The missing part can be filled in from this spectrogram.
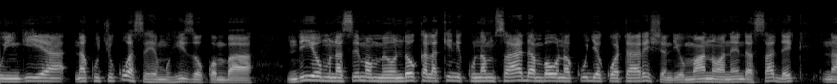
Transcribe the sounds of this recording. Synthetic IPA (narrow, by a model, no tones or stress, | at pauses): uiŋɡianakut͡ʃukuasɛhɛmuɦizɔkwamba | ndijɔmunasɛmam̩mɛɔndɔkalakinikunam̩saːɗaːmbaɔunakuʄakuwataːɾiʃandiɔmaːnawanaɛndasaɗɛk | na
